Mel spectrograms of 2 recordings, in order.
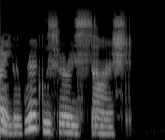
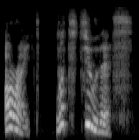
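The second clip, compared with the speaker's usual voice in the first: psyched up; 4 semitones higher, 10 dB louder, slower than usual. Acted. Rick psyching up.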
